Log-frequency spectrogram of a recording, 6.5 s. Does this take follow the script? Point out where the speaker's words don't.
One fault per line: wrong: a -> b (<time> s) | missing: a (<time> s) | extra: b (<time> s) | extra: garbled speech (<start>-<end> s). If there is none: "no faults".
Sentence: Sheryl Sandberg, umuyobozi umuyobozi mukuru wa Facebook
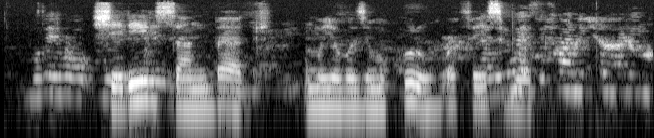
missing: umuyobozi (3.7 s)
